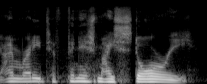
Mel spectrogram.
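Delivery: loud mock yell, imitating her; retold yell. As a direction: belt it out as her indignant protest. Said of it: "she yelled it".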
